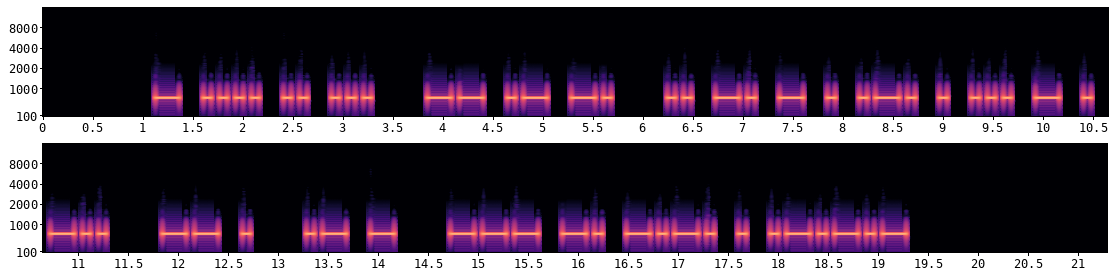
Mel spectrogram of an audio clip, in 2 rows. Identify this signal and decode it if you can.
Morse code, heard as a keyed tone, about 15 wpm, 700 Hz. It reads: THIS MAN INTERESTED ME AT ONCE.
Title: Sentences from Top 1000 Words - Review Part 6 - 15wpm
